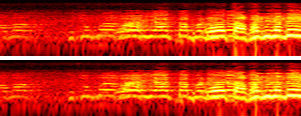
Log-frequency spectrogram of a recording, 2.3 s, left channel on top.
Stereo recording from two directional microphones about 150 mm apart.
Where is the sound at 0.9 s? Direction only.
25° left (ahead or behind).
